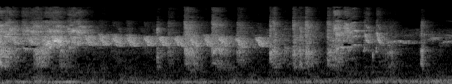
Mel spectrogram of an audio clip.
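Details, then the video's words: White-rumped shama singing in the kretekan style, a rapid chattering delivery: fast repeated high notes, about three per second, in a dense run, broken by sharper, louder bursts toward the end. "kretekan Murai Batu seri F trotol bikin Ribut suasana"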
